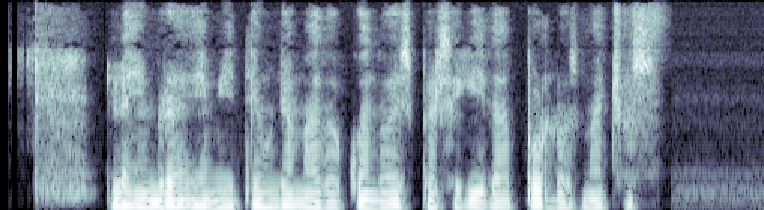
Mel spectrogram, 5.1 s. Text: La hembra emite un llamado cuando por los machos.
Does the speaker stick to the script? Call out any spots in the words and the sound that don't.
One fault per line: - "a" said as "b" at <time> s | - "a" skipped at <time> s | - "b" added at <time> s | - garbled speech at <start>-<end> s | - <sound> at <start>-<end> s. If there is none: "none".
- "es perseguida" added at 2.6 s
